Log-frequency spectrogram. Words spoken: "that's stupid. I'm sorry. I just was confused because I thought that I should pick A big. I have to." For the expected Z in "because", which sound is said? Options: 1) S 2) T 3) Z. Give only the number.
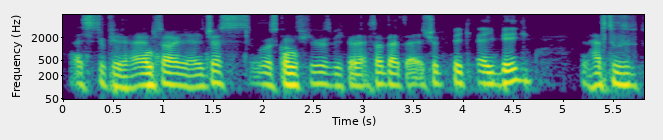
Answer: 3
